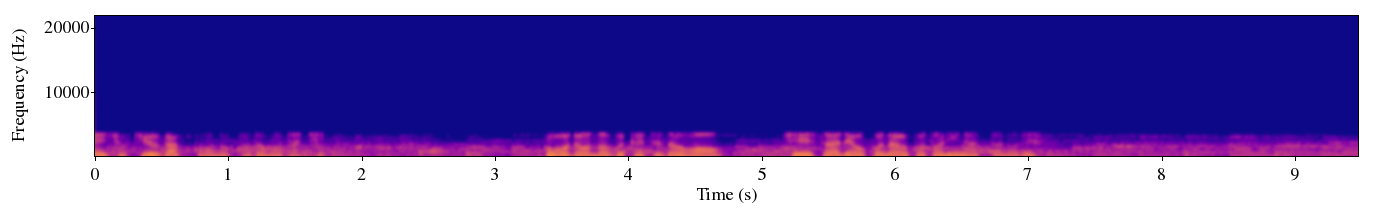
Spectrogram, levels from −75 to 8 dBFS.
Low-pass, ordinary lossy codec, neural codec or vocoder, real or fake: 3.6 kHz; none; none; real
